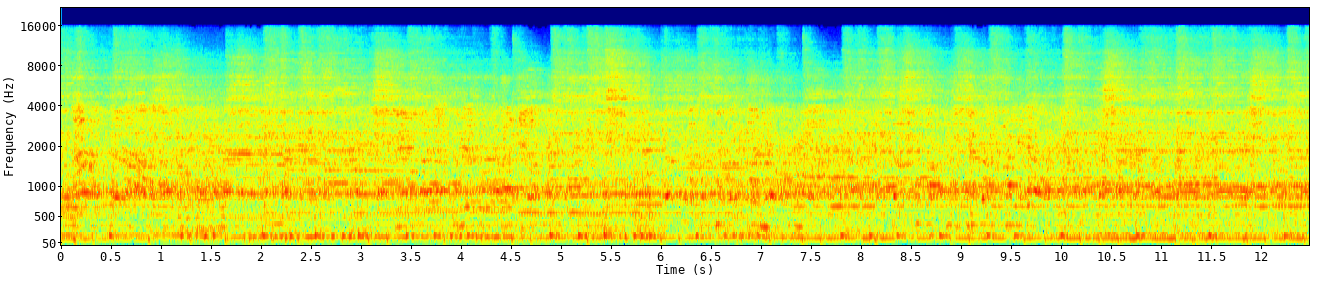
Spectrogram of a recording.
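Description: A rock band playing live, with electric guitar and drums and a singer's voice over them, loud and unbroken throughout.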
